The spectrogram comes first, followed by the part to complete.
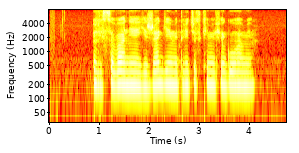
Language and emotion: Russian, neutral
